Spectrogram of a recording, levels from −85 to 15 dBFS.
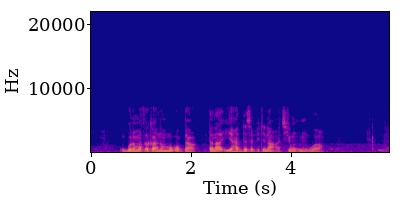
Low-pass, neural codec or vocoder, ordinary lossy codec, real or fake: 7.2 kHz; codec, 16 kHz, 4 kbps, FunCodec, trained on Chinese and English, 50 frames a second; none; fake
